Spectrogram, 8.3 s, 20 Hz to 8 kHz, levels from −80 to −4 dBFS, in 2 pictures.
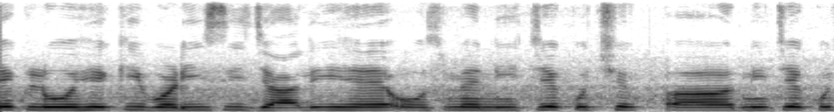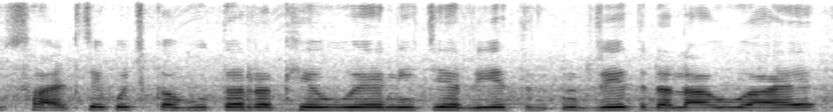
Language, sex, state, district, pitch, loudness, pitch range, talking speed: Hindi, male, Rajasthan, Churu, 195 Hz, -14 LUFS, 190-205 Hz, 185 wpm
